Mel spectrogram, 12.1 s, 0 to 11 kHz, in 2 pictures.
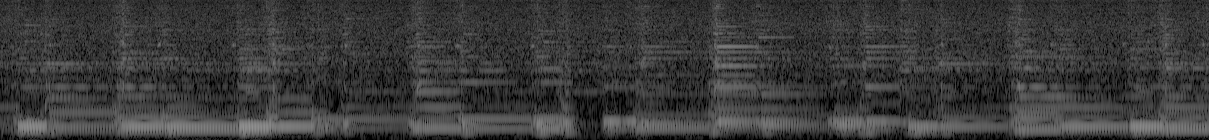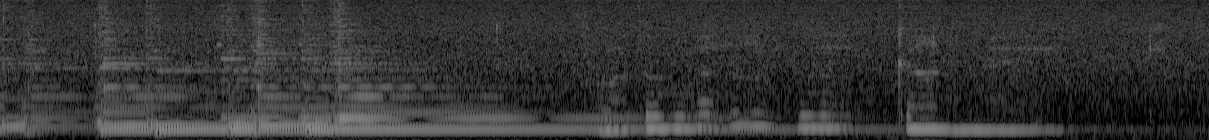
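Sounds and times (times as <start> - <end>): ukulele strummed chord: 0.0 - 9.3
person humming: 9.0 - 11.4.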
